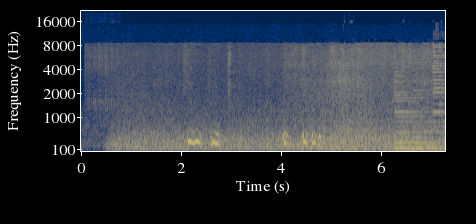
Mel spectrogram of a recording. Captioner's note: wind blowing trees, owl hooting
